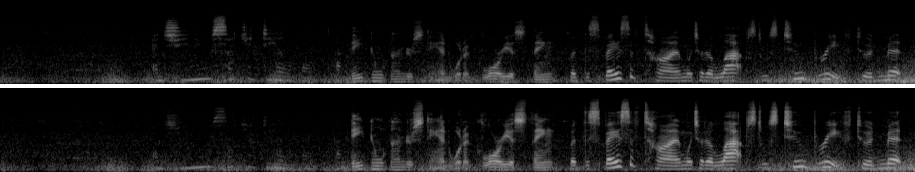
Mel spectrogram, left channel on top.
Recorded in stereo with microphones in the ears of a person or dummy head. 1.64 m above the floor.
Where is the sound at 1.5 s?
60° left (ahead or behind); by 3.4 s 50° left (ahead or behind).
